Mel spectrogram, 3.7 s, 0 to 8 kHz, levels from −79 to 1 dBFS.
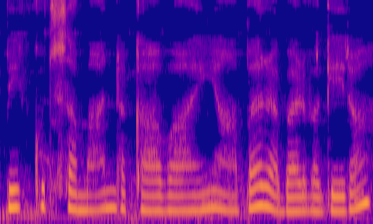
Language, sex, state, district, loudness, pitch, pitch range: Hindi, female, Bihar, Jahanabad, -28 LUFS, 210 Hz, 195-230 Hz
